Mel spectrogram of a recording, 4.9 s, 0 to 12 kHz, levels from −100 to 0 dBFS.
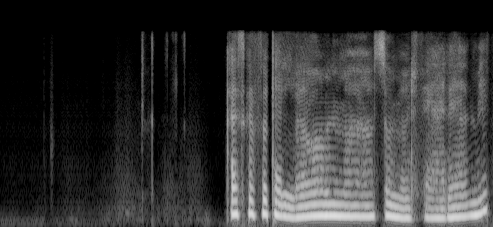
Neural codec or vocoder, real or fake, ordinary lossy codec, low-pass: codec, 16 kHz, 2 kbps, FreqCodec, smaller model; fake; none; 7.2 kHz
